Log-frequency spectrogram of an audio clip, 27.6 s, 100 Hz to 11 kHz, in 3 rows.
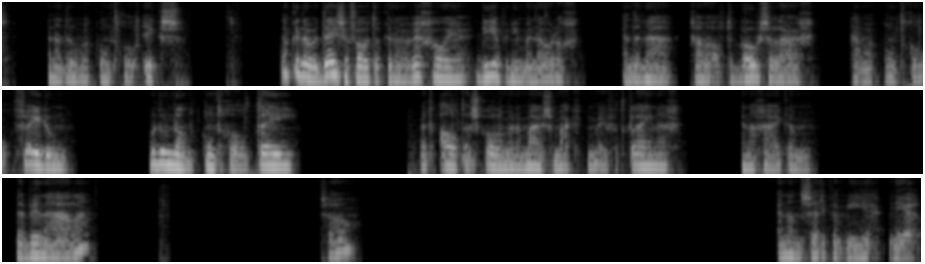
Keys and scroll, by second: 1.2 ctrl+x, 3.3 F1, 9.0 ctrl+v, 11.7 ctrl+t.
